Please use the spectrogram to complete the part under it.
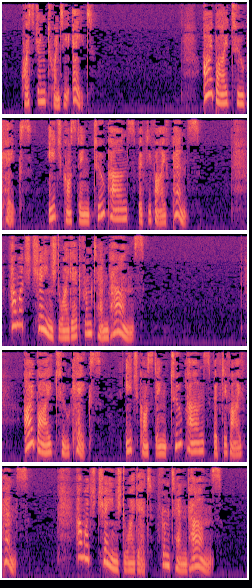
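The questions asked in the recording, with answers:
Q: How much change do I get from £10?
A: £4.90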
